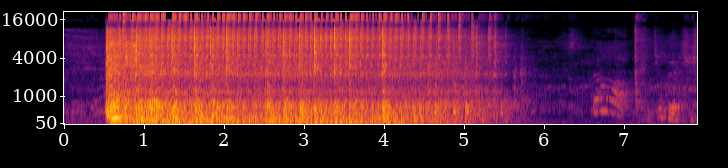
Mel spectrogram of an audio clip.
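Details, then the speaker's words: Snowblower with no-start, new spark plug fitted and makeshift key: engine catches, runs ragged about five seconds then stalls; suspected gelled fuel in the carburetor bowl, so the bowl is being pulled. "we're going to pull the bowl it's likely got some fuel in uh fuel jelling inside the bowl"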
